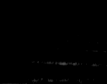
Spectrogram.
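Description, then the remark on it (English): Faint siren of an ambulance going by, a sustained high tone with rich harmonics that holds steady for about a second over a low background rumble, with no talking. “Sorry, there's a ambulance going by now.”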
